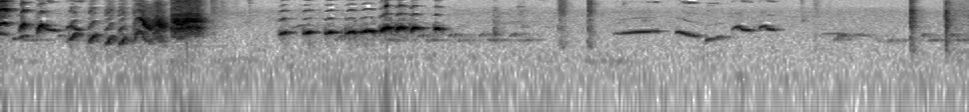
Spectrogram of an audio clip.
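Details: Female white-rumped shama in breeding condition, fluttering and soliciting mating: a burst of rapid chattering notes, then a run of rising whistles and scattered clicks, ending with clear slurred whistled phrases between short pauses.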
